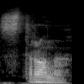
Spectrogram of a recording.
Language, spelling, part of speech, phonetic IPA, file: Polish, strona, noun, [ˈstrɔ̃na], Pl-strona.ogg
